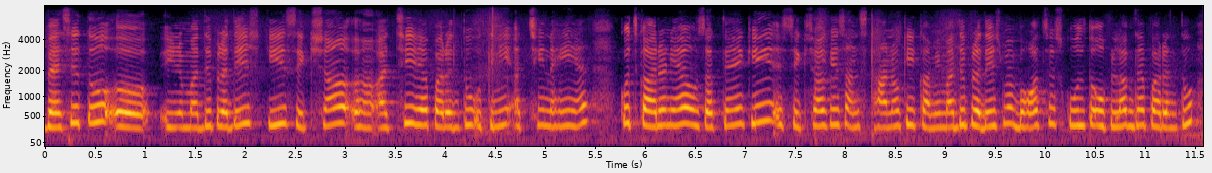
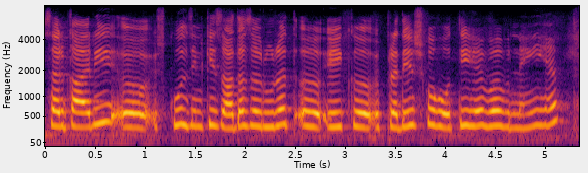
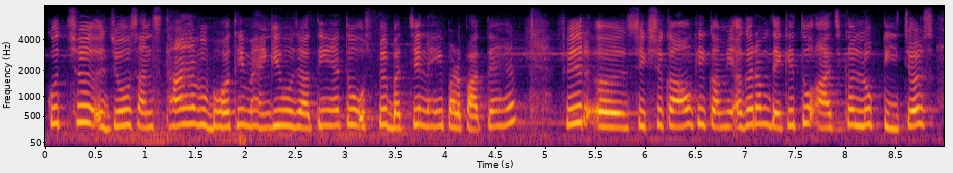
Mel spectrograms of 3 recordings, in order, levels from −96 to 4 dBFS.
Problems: none marked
